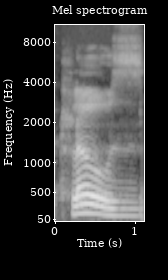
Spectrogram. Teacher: houve uma vibração no final da palavra Close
